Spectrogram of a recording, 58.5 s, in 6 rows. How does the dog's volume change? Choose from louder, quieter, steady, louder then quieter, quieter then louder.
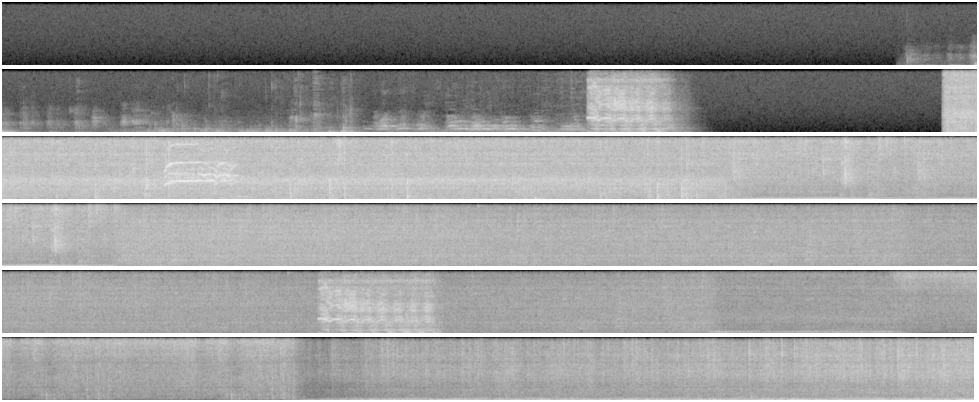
louder.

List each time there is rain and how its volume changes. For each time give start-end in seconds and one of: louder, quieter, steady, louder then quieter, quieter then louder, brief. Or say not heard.
19.1-58.4 quieter then louder.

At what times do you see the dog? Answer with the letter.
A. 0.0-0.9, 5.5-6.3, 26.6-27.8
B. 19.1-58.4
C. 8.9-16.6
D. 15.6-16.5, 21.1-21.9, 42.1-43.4
C.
